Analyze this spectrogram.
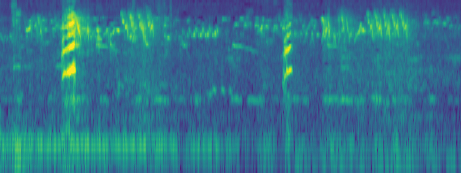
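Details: Mother myna calling to her chicks for feeding; a loud sharp crack, then buzzy rattling chatter and thin downslurred whistles over a low steady hum.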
